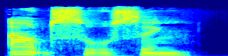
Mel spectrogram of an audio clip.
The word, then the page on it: outsourcing: British English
